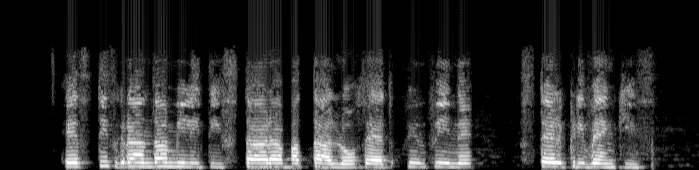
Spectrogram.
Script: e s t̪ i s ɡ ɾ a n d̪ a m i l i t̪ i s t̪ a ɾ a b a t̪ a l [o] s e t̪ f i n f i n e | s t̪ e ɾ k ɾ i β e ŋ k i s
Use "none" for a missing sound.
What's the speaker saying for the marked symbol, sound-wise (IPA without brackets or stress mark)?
o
